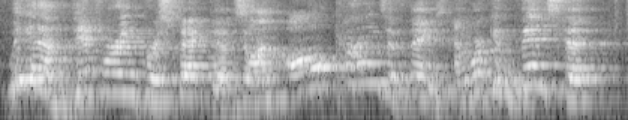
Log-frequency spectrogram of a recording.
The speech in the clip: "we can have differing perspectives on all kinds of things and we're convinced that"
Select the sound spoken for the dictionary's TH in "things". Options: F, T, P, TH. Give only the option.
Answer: TH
